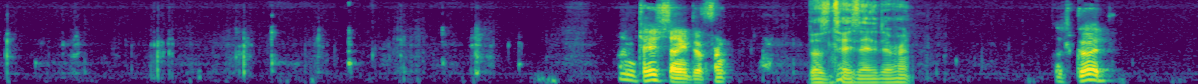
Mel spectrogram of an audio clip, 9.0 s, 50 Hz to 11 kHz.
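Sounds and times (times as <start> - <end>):
chewing a crunchy cookie: 0.0 - 4.6
speech: 4.6 - 7.0, 7.9 - 8.4.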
